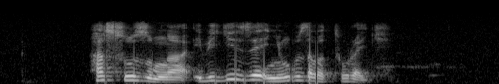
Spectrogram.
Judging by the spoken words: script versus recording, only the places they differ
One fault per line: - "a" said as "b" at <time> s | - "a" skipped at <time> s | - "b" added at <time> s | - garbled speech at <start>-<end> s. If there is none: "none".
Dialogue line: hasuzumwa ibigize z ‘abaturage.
- "inyungu" added at 2.7 s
